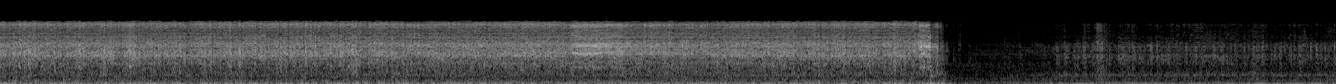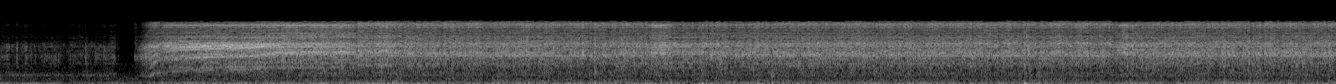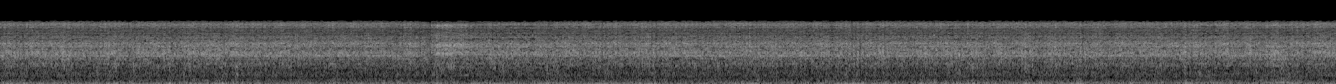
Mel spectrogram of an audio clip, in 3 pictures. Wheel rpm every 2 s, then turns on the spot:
230, 230, 230, 230, 200, 20, 20, 60, 220, 230, 230, 230, 230, 230, 230, 230, 230, 230, 230, 230.
10-14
